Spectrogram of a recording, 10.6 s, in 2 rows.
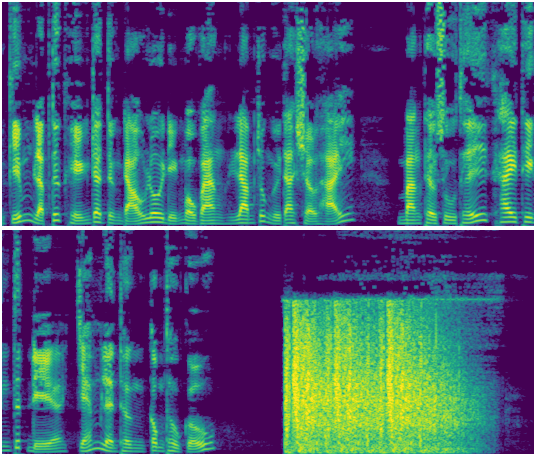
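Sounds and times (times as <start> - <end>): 
speech: 0.0 - 7.5
three simultaneous explosions: 8.2 - 10.4.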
